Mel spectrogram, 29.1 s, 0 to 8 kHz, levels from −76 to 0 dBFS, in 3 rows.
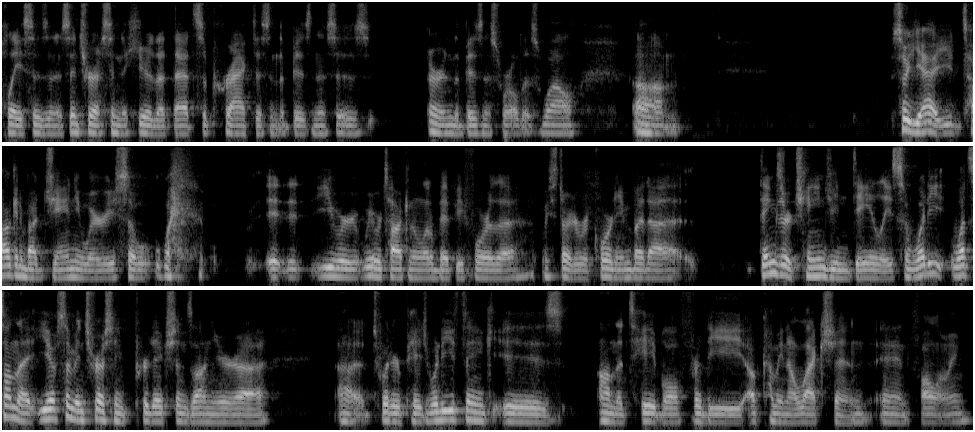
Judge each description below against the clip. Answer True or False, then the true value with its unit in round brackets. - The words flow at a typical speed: True (165 wpm)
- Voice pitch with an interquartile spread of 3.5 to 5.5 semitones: False (3.1 semitones)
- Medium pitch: False (125 Hz)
